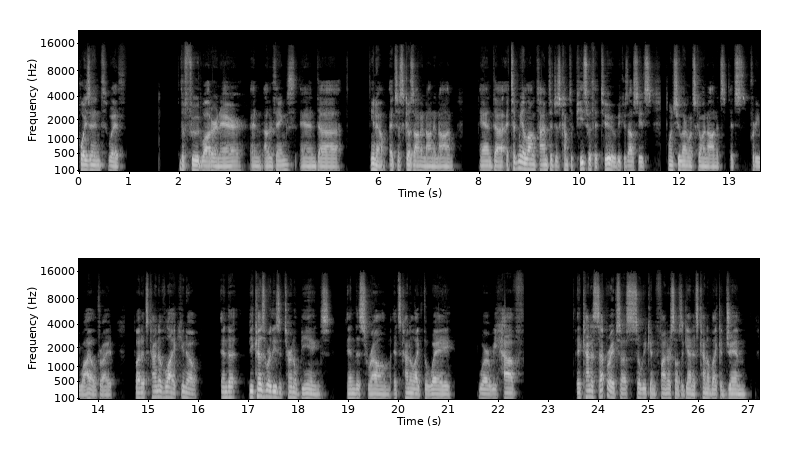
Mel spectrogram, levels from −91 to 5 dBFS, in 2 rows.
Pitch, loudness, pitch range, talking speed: 100 Hz, -25 LUFS, 95-110 Hz, 210 wpm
